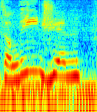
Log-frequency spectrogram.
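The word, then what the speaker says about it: Allegaeon: It's Allegion. We finally found out how to say their name this year.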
